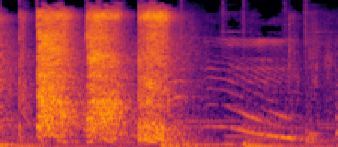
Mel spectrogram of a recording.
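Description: Packing tape being pulled off its roll in several short, noisy pulls as it is wrapped around a seated person and chair. Near the end comes a brief sliding sound falling in pitch.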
